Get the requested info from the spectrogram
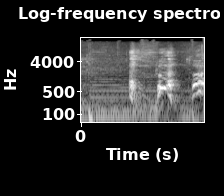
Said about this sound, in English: Oh, my. It's a great day to cough.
